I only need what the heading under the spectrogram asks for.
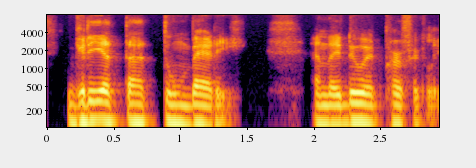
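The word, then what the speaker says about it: Greta Thunberg: love greta and they love to pronounce her name correctly which is grieta dumbari and they do it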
